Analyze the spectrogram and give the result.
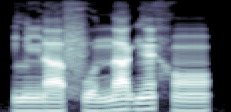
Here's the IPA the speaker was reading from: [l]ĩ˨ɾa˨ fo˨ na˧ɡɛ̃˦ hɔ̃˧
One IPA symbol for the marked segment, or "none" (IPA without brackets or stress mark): l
